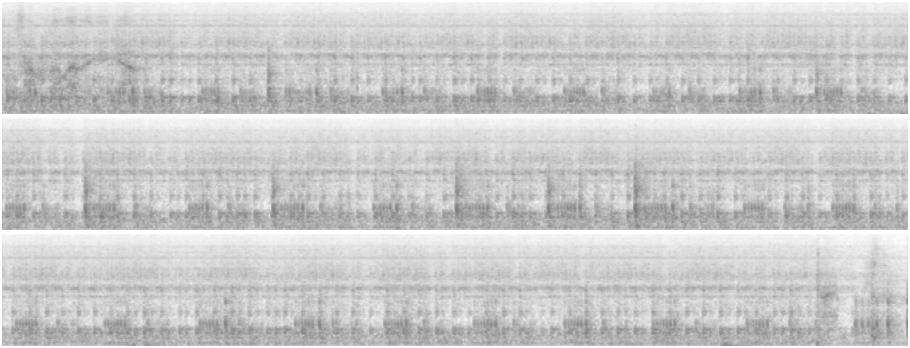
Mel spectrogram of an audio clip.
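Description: Steady soft clicking from a spinning wheel as yarn is spun, an even rhythmic ratcheting tick running continuously at close range over a faint whispery hiss, with no other sounds.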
